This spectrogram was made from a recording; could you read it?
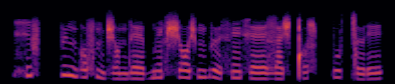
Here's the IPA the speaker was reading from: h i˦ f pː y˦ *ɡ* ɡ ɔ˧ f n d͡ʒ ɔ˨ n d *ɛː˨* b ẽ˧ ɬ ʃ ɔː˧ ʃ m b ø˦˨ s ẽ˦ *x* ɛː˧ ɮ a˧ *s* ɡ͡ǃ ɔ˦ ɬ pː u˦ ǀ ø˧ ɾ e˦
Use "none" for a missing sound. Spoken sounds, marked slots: ŋ, ɛː˨, x, ʃ

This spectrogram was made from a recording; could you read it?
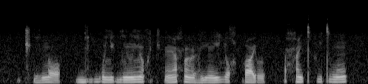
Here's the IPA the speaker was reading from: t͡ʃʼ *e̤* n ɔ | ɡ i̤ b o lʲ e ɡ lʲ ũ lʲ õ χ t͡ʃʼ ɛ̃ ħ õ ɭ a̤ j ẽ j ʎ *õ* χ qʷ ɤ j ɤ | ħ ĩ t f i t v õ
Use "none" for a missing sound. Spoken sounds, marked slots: e̤, o

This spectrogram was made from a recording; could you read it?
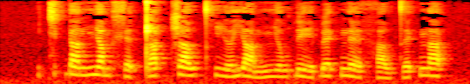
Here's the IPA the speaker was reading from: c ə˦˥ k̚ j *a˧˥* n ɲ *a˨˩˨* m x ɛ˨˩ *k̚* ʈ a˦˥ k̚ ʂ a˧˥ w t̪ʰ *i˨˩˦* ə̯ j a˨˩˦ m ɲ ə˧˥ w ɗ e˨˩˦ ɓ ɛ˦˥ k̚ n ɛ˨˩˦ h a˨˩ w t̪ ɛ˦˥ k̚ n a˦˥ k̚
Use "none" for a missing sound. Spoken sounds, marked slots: a˧˥, a˧, t̚, i˨˩˦

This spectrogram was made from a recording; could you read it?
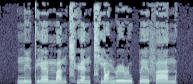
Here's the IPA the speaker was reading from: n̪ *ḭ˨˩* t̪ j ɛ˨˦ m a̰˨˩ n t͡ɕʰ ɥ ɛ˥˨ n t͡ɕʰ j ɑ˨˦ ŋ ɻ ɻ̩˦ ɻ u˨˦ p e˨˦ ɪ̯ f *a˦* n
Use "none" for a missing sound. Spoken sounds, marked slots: ḭ˨˩, a˨˦

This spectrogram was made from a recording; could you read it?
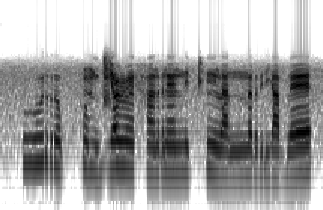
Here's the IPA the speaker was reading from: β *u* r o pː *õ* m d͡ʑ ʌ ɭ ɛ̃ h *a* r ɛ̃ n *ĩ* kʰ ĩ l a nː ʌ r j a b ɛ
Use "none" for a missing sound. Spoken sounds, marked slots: u, õ, ã, i

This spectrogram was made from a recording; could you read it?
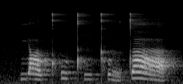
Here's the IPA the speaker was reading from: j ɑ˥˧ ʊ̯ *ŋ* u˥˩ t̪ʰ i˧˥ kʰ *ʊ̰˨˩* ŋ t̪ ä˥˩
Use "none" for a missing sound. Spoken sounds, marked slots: kʰ, ʊ̰˨˩

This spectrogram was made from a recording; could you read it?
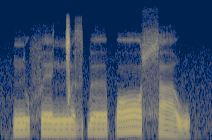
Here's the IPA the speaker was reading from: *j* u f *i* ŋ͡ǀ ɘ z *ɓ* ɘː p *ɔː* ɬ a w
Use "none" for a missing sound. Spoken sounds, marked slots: ɲ, e, ɓ, ɔː

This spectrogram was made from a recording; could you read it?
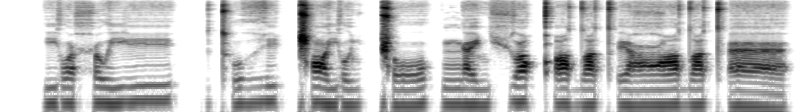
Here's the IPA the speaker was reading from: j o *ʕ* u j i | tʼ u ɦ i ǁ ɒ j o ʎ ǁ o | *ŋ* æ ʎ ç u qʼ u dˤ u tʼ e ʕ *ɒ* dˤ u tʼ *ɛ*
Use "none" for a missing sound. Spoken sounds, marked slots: ħ, ŋ, ɒ, æ

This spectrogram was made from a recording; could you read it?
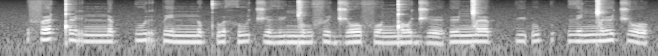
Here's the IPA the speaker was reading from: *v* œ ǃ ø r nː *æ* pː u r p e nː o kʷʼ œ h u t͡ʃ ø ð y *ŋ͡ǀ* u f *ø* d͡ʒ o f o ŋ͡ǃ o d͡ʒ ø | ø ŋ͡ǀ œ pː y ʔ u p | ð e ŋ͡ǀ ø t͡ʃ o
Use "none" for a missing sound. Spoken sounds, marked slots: f, œ, ŋ͡ǀ, ø

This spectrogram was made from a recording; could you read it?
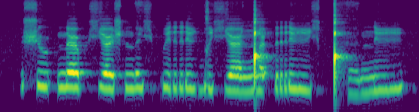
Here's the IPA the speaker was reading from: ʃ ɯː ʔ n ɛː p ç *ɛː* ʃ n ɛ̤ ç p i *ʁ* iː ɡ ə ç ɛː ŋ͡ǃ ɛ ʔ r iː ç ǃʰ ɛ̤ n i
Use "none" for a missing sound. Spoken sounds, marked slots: ɛː, r

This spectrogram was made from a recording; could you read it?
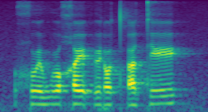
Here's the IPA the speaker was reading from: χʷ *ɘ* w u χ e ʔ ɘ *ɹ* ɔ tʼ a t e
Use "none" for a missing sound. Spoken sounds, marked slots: e, ɾ

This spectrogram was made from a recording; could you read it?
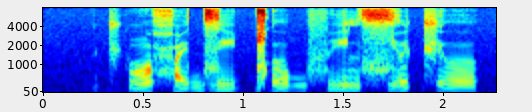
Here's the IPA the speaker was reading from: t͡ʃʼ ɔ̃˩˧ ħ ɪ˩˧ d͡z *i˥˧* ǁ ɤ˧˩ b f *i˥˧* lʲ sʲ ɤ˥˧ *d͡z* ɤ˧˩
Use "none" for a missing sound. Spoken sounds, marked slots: i˥˧, i˥˧, t͡ʃ

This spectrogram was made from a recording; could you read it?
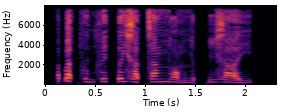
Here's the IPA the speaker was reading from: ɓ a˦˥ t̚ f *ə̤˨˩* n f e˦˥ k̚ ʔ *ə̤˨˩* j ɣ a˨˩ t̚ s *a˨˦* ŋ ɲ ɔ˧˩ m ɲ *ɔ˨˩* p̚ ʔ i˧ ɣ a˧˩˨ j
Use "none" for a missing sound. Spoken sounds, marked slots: ə̤˨˩, ə˧, a˧, ə˨˩

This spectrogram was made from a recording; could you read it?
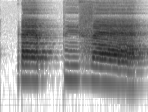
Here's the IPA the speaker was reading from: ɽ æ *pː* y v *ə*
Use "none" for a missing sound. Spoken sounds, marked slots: pː, æ

